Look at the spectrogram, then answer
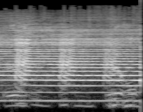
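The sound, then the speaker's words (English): An air horn sound effect: a loud, blaring blast that lasts about a second and a half, its brassy, buzzing tone holding steady with slight pulsing in its texture. “Air horn to you.”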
